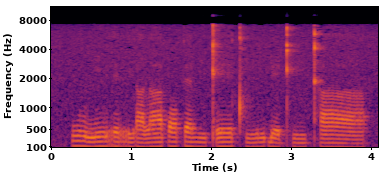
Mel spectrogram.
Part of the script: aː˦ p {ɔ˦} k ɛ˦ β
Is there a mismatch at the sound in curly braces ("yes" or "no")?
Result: no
